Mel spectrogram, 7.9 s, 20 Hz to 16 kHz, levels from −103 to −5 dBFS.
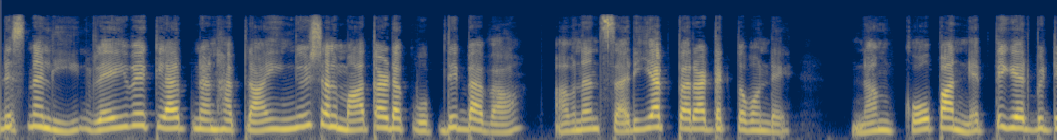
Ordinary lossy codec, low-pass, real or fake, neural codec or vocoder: none; 10.8 kHz; fake; codec, 24 kHz, 0.9 kbps, WavTokenizer, medium speech release version 1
